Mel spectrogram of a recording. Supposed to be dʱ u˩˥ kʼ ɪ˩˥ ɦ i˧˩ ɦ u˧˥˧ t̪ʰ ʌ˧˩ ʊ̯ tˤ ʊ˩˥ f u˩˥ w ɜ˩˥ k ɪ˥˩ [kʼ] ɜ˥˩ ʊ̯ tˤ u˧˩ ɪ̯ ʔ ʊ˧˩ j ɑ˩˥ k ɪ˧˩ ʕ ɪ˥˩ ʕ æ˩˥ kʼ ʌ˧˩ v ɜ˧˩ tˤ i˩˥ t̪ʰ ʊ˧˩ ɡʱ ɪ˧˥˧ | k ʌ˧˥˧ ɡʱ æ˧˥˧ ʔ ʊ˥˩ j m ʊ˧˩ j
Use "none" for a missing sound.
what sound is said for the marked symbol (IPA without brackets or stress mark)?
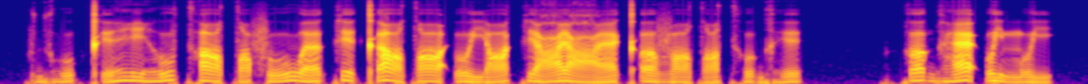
kʼ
